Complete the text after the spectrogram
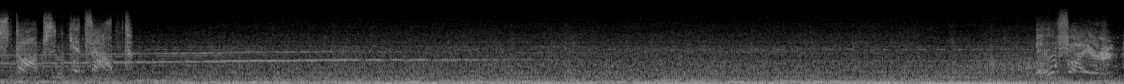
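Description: A vehicle engine rumbles steadily at a distance.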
